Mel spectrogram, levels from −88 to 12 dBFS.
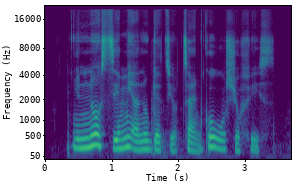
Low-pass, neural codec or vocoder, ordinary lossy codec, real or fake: none; autoencoder, 48 kHz, 128 numbers a frame, DAC-VAE, trained on Japanese speech; none; fake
